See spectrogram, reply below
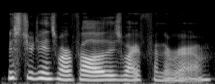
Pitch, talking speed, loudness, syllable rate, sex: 225 Hz, 225 wpm, -15 LUFS, 6.0 syllables/s, female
